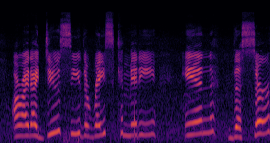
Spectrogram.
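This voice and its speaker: Projecting her raised voice, a woman speaks at a fairly slow pace with noticeable background noise behind her. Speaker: sailing race commentator. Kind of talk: live commentary. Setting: outdoors on a beach. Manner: loud.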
